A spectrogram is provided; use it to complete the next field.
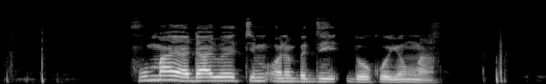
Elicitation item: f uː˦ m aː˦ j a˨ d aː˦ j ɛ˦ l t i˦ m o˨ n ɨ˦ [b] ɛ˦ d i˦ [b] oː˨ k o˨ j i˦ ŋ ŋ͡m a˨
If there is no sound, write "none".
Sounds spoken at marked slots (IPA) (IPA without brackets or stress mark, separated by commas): b, d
